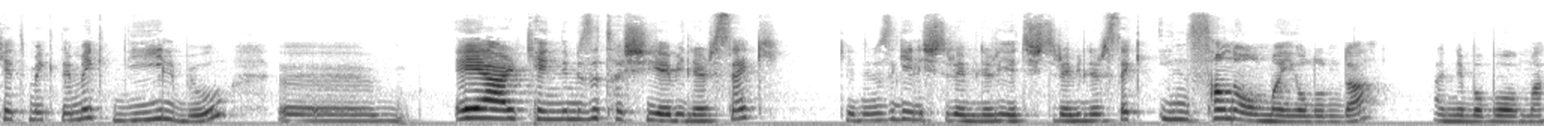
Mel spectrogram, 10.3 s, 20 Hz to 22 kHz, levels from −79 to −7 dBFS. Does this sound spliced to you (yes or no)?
no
